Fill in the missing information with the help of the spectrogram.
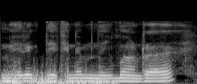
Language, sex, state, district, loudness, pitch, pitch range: Hindi, male, Jharkhand, Deoghar, -13 LUFS, 145 Hz, 145-150 Hz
